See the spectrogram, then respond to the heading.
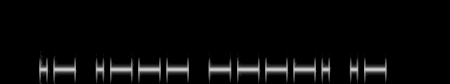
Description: Morse code, heard as a keyed tone, about 17 wpm, 700 Hz. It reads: AJ9A
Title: USA Call Signs - 4 Characters - Repeated 3x - 17wpm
